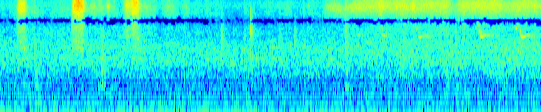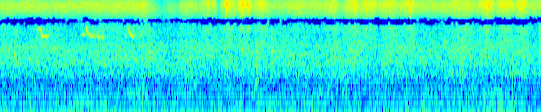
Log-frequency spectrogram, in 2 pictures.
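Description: A ceiling fan whirs overhead.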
